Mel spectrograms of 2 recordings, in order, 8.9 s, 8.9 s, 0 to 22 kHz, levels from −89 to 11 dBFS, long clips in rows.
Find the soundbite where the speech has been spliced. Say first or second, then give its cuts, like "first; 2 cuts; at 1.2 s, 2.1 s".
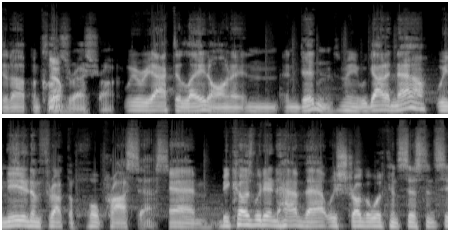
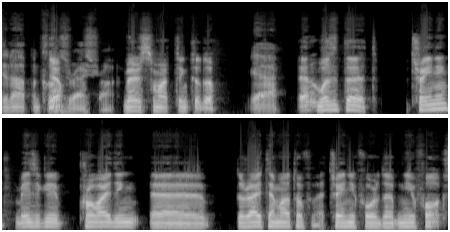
first; 2 cuts; at 1.2 s, 4.3 s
